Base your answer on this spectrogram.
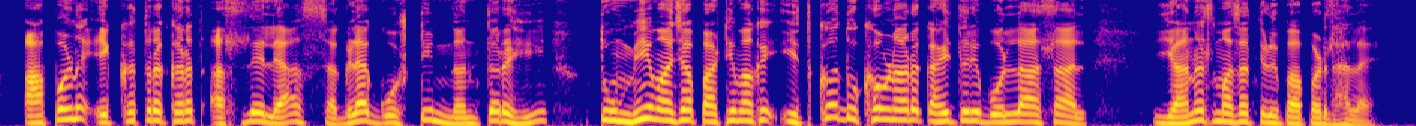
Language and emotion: Marathi, angry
